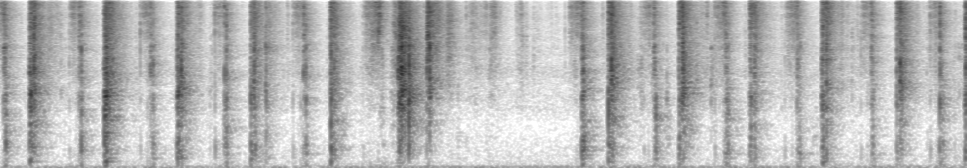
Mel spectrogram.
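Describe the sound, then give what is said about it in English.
Tarot cards being shuffled, a rapid run of many crisp snapping flicks and riffles with a brief lull midway, moderately loud with no talk. “All right, I need another card for Cancer. What's going on with this secret?”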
